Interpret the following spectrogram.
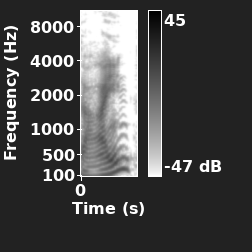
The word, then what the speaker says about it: ع: And the pronunciation of that letter, it's the equivalent of pronouncing three A's together. So ah, but obviously we don't extend it that much. We just go and pronounce the first part of it.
